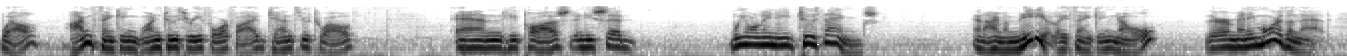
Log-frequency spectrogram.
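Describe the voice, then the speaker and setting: Somewhat breathy, a man speaks at medium pitch with lively intonation and a fairly slow pace. Long, frequent pauses break up his speech. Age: 80s+. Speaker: retired counselor. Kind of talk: radio interview. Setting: studio.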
